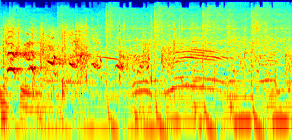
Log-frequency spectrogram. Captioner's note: laughing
